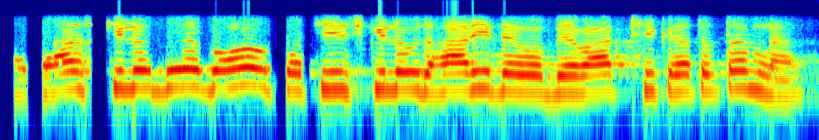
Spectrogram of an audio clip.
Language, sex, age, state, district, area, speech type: Maithili, male, 18-30, Bihar, Muzaffarpur, rural, conversation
